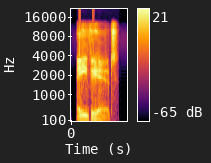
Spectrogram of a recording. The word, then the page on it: aviate: British English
